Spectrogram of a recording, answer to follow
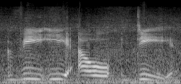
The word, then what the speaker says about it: veld: And then in Afrikaans, the letter V becomes an F. So the veld is spelt V-E-L-D, veld, like the low veld, which is where we are driving around.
